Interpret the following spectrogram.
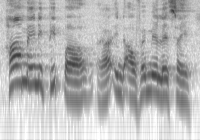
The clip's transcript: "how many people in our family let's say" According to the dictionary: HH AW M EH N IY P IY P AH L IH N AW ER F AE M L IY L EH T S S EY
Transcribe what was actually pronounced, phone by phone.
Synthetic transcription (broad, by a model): HH AW M EH N IY P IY P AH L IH N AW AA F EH M IY L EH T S S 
